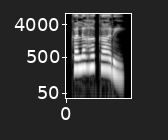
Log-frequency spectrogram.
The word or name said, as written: ಕಲಹಕಾರಿ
